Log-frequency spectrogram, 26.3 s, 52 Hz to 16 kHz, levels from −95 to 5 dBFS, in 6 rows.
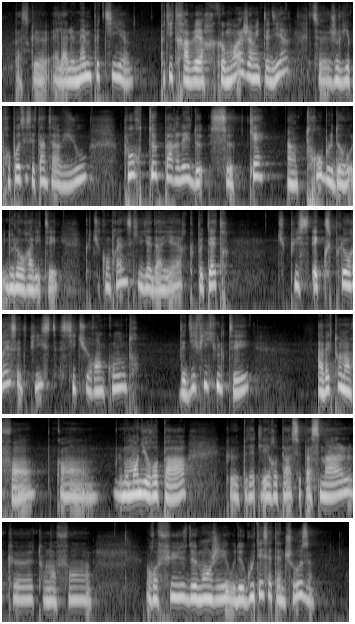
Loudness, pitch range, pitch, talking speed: -28 LUFS, 185-235 Hz, 205 Hz, 175 wpm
